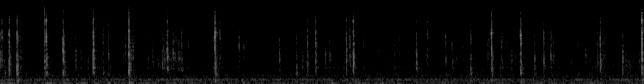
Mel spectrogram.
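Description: Fingertips of both hands type quickly on a full-size white plastic computer keyboard with hollow keys resting on a wooden desk. The result is a rapid, uneven stream of short, bright, hollow clicks that stop almost instantly, over a faint steady low hum.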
